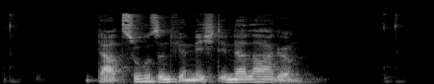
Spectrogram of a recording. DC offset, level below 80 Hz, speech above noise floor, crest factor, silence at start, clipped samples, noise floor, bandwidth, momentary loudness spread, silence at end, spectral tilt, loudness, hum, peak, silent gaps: under 0.1%; -60 dBFS; 63 dB; 16 dB; 0.85 s; under 0.1%; -84 dBFS; 11.5 kHz; 6 LU; 1.3 s; -5 dB/octave; -22 LUFS; none; -8 dBFS; none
